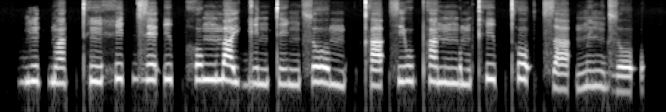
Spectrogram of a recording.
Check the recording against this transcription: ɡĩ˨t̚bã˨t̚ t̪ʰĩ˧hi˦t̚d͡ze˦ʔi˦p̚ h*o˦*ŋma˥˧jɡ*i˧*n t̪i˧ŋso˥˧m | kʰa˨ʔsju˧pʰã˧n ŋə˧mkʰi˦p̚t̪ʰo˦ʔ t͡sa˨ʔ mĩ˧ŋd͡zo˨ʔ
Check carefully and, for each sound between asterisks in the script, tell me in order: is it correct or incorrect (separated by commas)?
correct, correct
